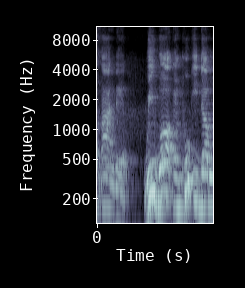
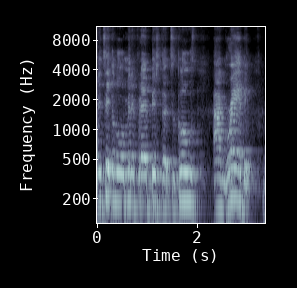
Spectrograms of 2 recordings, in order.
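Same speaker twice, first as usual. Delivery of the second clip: ordinary delivery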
